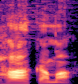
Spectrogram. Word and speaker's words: hakama: But I think actually my favorite outfit was the hakama, I think is how it's pronounced. Yeah. Yeah, hakama. Yeah, that's how it would. You'd probably enunciate the A part more if you were actually speaking Japanese, but Sakamoto-san.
